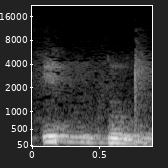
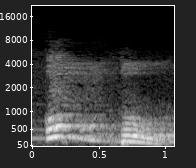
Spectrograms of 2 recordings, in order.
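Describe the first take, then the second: First: The word begins with an "i" vowel. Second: The word begins with an "u" vowel. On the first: The speaker calls it right. "dimulai dengan kasrah" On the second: The speaker calls it wrong. "Tapi ini salah"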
